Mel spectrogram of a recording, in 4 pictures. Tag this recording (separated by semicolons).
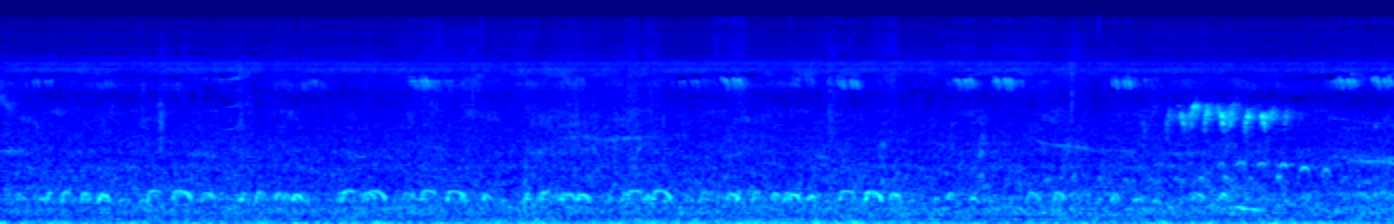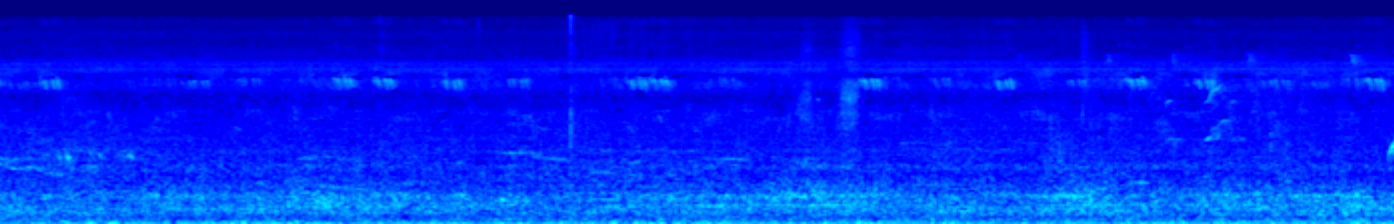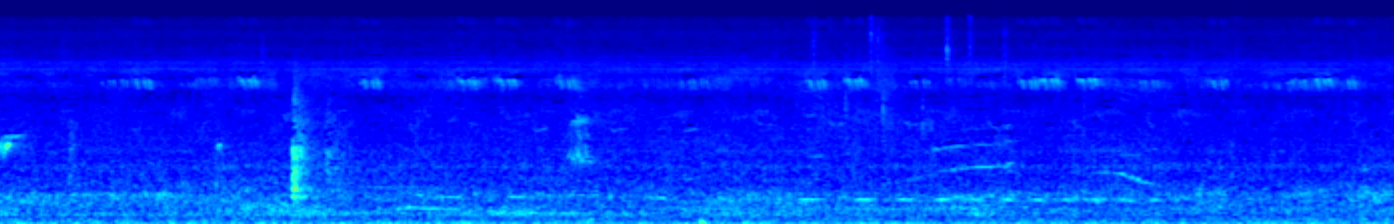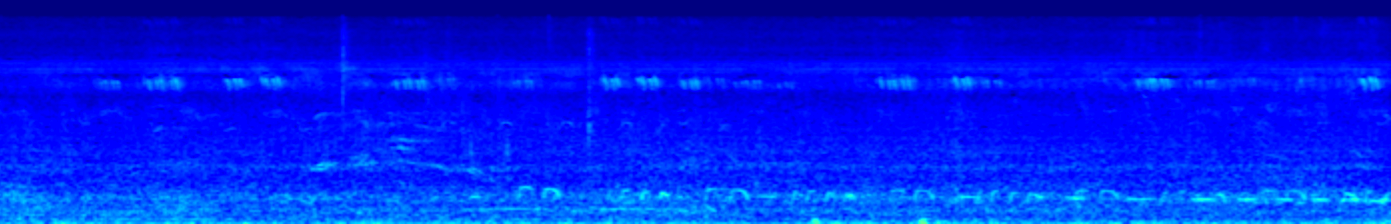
crickets; field; night; Uganda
